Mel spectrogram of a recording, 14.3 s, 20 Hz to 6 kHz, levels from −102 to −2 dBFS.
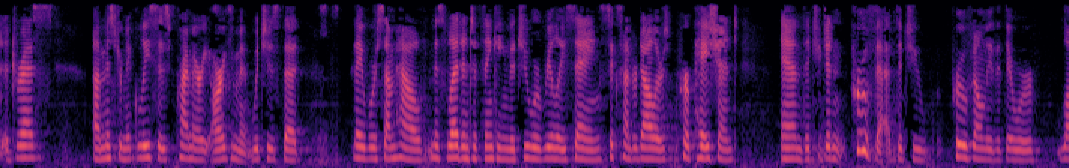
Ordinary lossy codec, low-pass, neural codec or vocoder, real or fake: MP3, 24 kbps; 5.4 kHz; codec, 24 kHz, 1.2 kbps, DualCodec; fake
